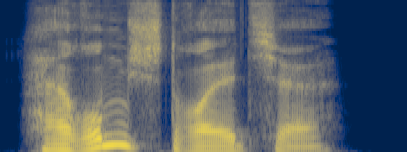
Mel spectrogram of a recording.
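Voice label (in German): "herumstrolche", German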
